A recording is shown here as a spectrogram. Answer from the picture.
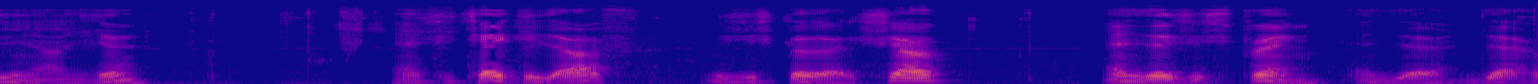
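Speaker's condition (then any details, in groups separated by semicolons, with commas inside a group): Mouth cancer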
